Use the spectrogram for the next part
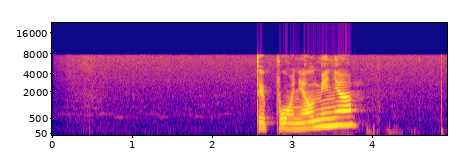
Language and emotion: Russian, neutral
